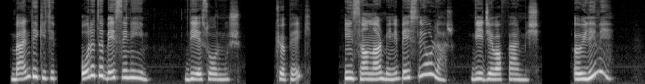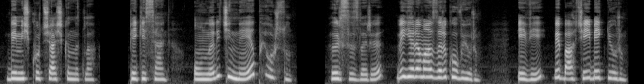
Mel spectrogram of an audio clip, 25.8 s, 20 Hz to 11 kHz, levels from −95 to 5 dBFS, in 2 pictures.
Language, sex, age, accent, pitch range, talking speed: Turkish, female, 10-29, native, 215-265 Hz, 75 wpm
